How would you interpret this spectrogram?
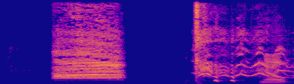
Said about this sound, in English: And I looked for bird screeches.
